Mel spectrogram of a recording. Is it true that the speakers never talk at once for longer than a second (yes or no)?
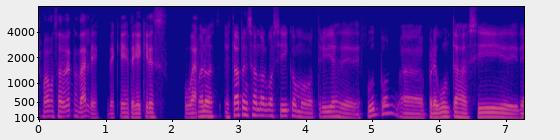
yes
